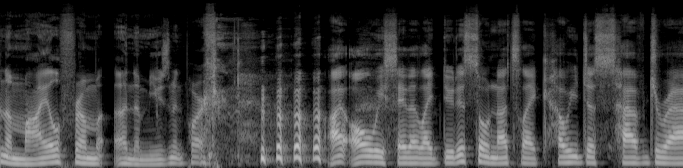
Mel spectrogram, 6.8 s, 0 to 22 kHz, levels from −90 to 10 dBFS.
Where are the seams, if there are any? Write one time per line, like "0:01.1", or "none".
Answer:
none

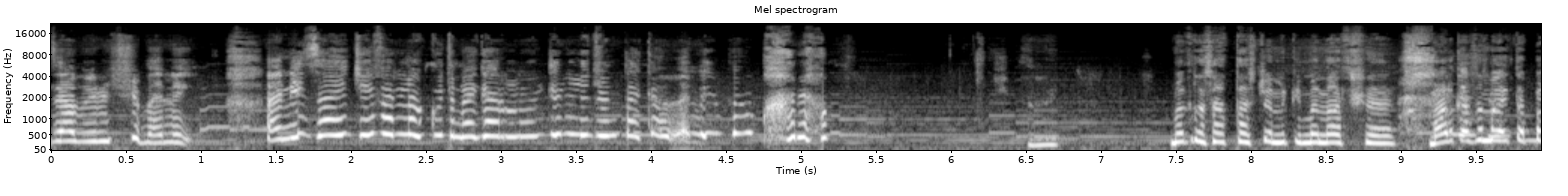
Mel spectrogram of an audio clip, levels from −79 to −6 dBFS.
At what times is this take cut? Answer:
none

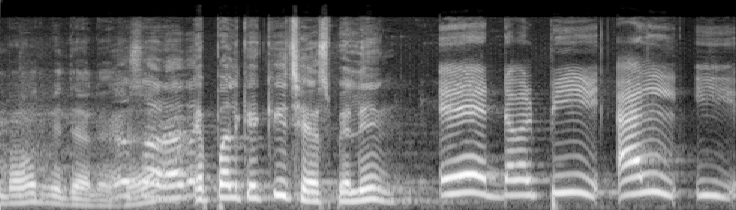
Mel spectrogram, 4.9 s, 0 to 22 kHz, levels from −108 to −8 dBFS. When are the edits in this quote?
0:01.2

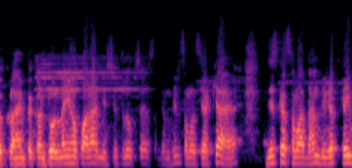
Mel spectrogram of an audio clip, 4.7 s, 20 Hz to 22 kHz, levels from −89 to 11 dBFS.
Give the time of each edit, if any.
0:02.2

